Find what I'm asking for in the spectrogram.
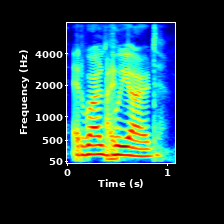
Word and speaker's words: Edouard Vuillard: Edouard Vuillard.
